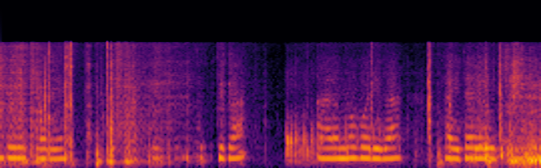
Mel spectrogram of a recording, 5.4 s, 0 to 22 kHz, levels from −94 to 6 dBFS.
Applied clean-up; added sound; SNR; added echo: neural mask model RNNoise.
